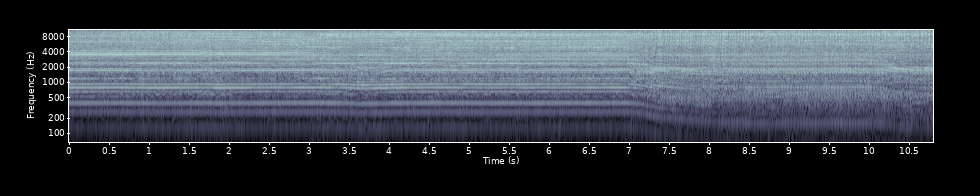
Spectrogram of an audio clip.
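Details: Homelite 26B Mighty Lite two-stroke blower with a new carburetor, after adjusting the carb screw: a steady high buzz held at wide open throttle, then dropping smoothly as the throttle is backed off. A clean, even run.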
